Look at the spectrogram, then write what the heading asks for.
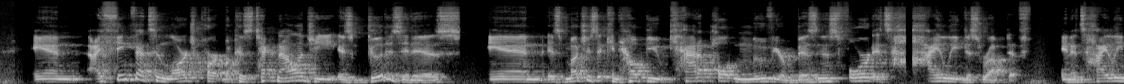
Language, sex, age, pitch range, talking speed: English, male, 30-49, 110-140 Hz, 180 wpm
